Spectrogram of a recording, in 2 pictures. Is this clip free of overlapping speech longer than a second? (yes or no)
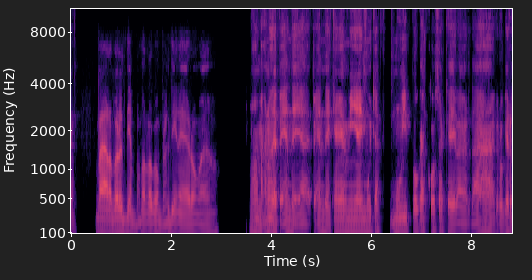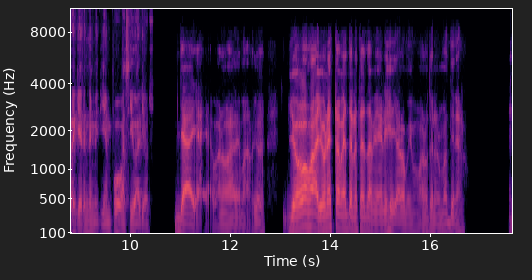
yes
